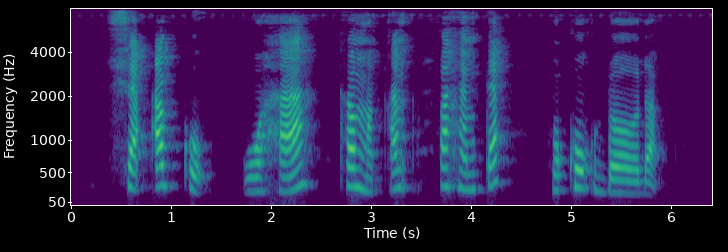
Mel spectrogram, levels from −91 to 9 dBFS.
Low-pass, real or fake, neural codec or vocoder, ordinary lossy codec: none; fake; codec, 16 kHz, 8 kbps, FreqCodec, larger model; none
